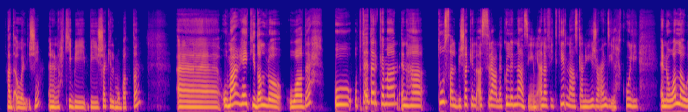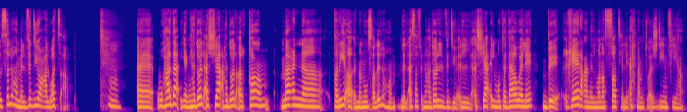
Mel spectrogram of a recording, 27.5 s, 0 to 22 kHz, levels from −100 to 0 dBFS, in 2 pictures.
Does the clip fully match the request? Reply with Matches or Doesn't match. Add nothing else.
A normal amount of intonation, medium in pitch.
Doesn't match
